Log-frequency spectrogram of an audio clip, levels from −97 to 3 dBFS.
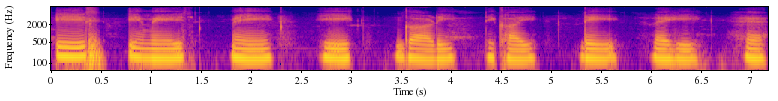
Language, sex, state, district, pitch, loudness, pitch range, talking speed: Hindi, female, Rajasthan, Jaipur, 150 Hz, -16 LUFS, 145-160 Hz, 75 wpm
